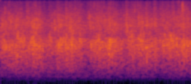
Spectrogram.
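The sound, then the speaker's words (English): A crowd at Heaven View United Pentecostal Church applauds its guests with steady, dense hand clapping that holds an even level for about two seconds, a continuous crackling wash of many hands with no voices above it. “Can we give all of our guests a wonderful hand clap?”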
